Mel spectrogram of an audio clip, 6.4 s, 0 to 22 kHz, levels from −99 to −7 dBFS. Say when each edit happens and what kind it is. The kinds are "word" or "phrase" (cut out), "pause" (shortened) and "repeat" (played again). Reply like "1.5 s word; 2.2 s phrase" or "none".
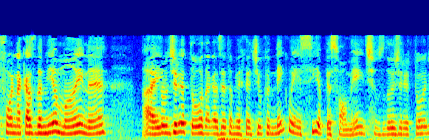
2.4 s word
